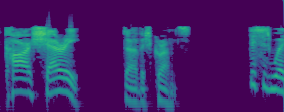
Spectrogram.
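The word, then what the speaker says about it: Carcery Vale: sign as we exit car kerry vale car curry vale hi murmur it's pronounced car sherry dervish grunts this is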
